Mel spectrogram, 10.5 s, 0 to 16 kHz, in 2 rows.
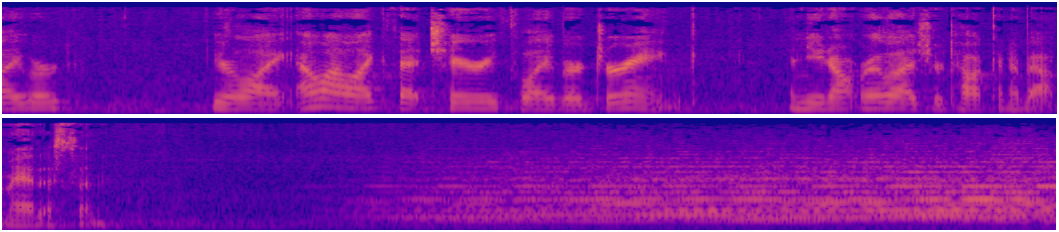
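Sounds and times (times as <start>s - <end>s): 
speech: 0.0s - 5.9s
train horn blaring by the tracks in downtown Dalton: 6.8s - 10.5s.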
